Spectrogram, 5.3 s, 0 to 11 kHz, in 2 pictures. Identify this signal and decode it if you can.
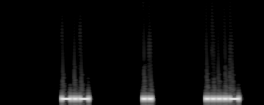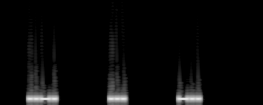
Morse code, heard as a keyed tone, about 40 wpm, spaced as for 14 wpm, 700 Hz. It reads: KI4FSD
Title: USA Call Signs - 6x Character Spacing - 40wpm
